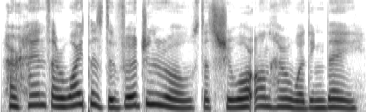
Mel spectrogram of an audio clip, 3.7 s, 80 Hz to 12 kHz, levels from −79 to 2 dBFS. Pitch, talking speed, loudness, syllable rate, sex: 250 Hz, 245 wpm, -14 LUFS, 5.4 syllables/s, female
